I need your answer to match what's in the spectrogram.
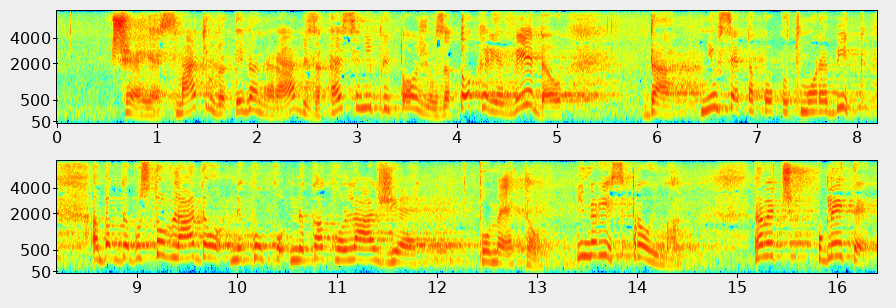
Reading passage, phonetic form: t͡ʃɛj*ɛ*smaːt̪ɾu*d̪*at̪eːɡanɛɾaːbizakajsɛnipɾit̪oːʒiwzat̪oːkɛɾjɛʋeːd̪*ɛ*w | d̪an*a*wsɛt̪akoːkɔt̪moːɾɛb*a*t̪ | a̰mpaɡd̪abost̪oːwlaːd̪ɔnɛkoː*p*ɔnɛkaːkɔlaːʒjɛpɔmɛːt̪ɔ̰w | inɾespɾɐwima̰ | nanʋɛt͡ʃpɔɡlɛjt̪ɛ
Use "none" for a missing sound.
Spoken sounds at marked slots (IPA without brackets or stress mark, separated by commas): ɛ, d̪, ɛ, i, i, k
